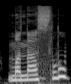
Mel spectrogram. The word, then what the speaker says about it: Манаслу: Манаслу правильно произносить. Видите, насколько я далека от альпинизма? Манаслу, да. Даже неправильно произнесла название вершины.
